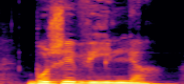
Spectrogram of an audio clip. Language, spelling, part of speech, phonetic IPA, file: Ukrainian, божевілля, noun, [bɔʒeˈʋʲilʲːɐ], Uk-божевілля.ogg
- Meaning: madness, insanity, lunacy, craziness, derangement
